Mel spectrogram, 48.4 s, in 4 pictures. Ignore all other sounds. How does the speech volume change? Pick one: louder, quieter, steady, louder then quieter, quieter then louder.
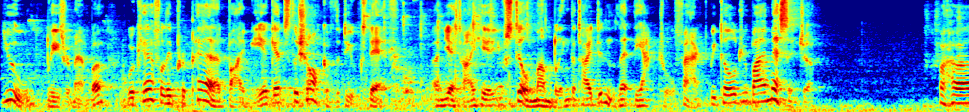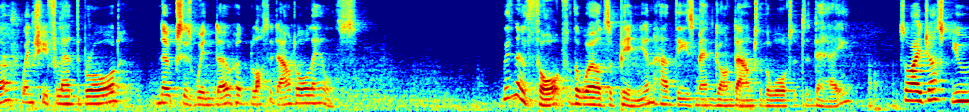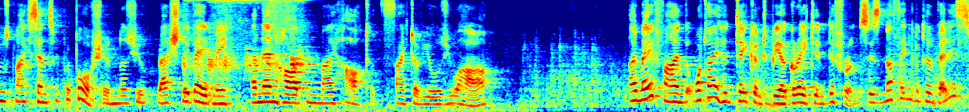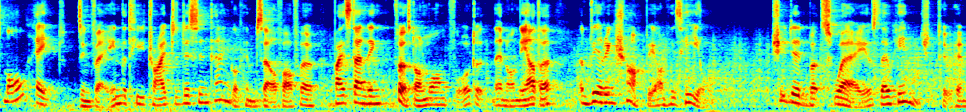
steady.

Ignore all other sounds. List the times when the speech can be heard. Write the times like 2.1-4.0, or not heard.
0.0-10.2, 11.7-16.5, 18.4-22.8, 23.4-30.3, 32.0-48.3.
